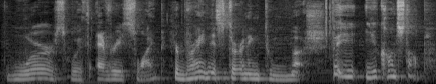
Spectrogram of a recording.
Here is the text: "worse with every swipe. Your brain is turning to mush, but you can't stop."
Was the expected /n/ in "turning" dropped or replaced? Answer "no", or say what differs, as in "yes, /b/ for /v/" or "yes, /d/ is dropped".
no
